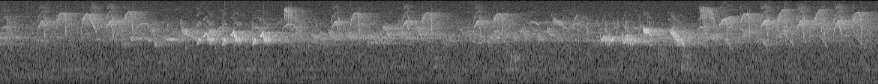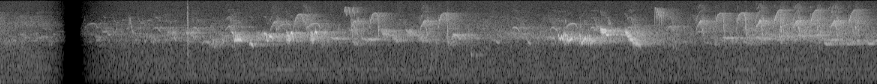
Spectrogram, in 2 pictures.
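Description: Small birds chirping and twittering in repeated flurries of quick notes over a faint steady background, with a brief dropout to silence about halfway through.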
